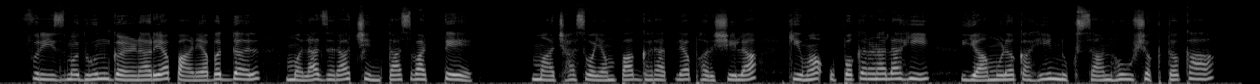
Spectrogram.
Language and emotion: Marathi, fearful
